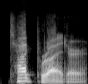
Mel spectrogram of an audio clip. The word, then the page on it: Typewriter: American English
